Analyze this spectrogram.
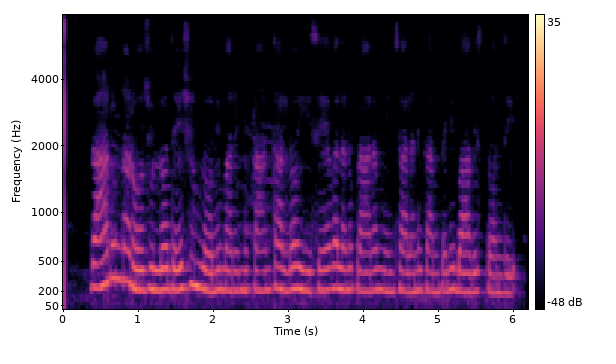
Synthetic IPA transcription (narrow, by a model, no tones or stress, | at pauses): ɾaːnunːɐɾo̞ːd͡ʒulːo̞ːd̪ɛːʃɐmlo̞ːnimɐɾinːipɾaːnt̪aːlːo̞ːiːsɛːʋɐlɐnupɾaːɾɐmbʱiɲt͡ʃaːlɐnikɐmpe̞niːbʱaːʋist̪o̞ːnd̪i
